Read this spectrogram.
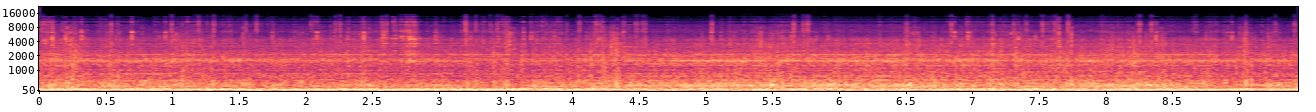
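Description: Wind blows hard and rumbles across open ground.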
